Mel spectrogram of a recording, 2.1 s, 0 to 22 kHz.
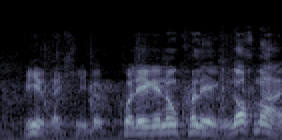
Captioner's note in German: Vereinzelter Beifall BÜNDNIS 90/DIE GRÜNEN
